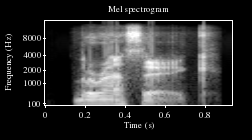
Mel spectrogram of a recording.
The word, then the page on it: boracic: British English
